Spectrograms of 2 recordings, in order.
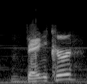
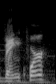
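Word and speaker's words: Vainqueur: Vanker, not Vanquir. Not going to not going to pronounce the qu and the qu u e r e qu q u e u r.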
